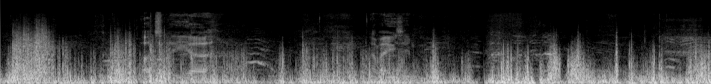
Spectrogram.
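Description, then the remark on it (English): Strong wind roars across an open field, buffeting the microphone in loud, continuous gusts, with indistinct voices faintly mixed in beneath the blustery noise. “Terrible start. Very, very windy.”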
